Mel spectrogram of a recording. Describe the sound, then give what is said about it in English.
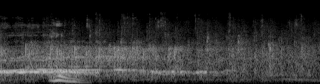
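Audience applause welcoming two invited guests, a steady wash of many people clapping that starts strong and tapers slightly toward the end. “And so, would you give them a hand?”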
